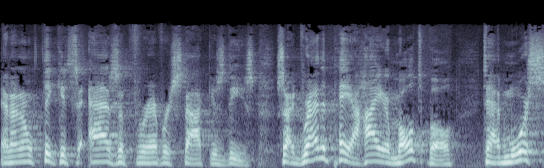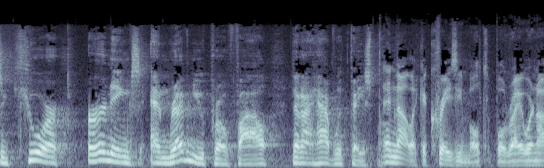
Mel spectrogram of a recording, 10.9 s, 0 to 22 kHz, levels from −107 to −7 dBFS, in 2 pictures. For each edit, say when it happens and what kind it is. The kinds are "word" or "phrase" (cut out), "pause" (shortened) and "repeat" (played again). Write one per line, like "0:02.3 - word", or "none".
none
